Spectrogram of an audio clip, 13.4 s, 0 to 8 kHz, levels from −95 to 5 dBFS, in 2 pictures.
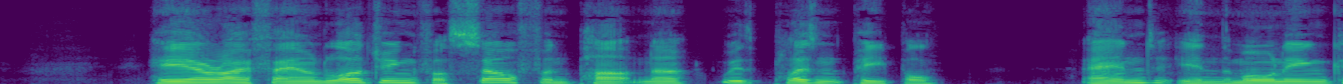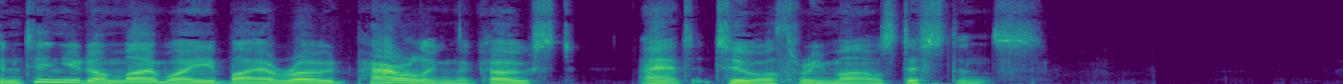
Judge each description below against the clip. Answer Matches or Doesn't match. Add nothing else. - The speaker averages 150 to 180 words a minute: Doesn't match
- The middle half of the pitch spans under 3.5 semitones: Doesn't match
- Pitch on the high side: Doesn't match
